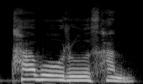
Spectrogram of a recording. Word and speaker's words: 타보르산: 이제 어느 목사님께 여쭤봤더니 그 스펠링 상 타보르산 이라고 발음하는게 옳다고 했는데 다 어려워 하셔요 아까도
